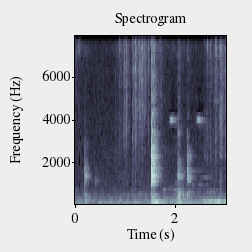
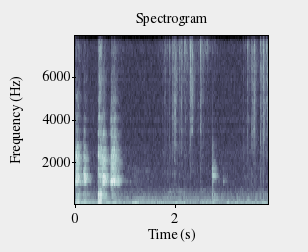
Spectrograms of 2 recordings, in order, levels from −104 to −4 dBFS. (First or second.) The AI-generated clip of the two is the second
